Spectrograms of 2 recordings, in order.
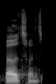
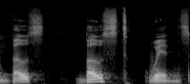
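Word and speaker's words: boatswain: It in in in the United States Navy, it's boatins made. Um or you can say both winds made. It depends. I've heard it both ways, but boats made is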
